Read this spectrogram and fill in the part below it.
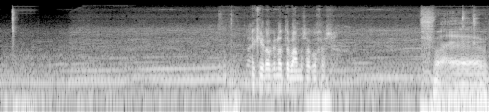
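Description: A racing car engine hums and slowly rises in pitch.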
